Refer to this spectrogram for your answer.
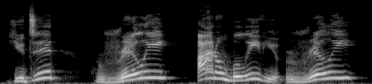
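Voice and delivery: high-pitched, rising disbelief; surprised. Shown as a demonstration. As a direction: echo it back as an astonished question. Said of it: "they say it to show their surprise".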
